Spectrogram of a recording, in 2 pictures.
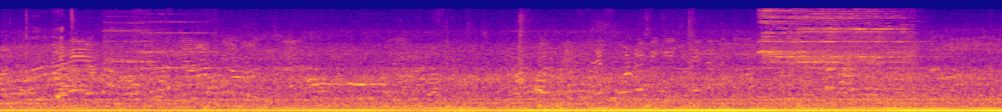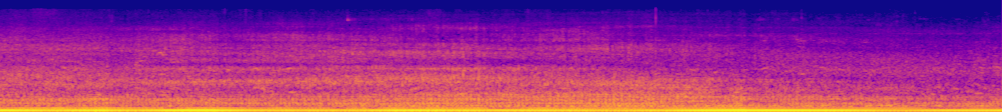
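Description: Steady low rumble of a passenger train coach rolling slowly over the tracks, heard from its open doorway, with a brief high hiss about eight seconds in.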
